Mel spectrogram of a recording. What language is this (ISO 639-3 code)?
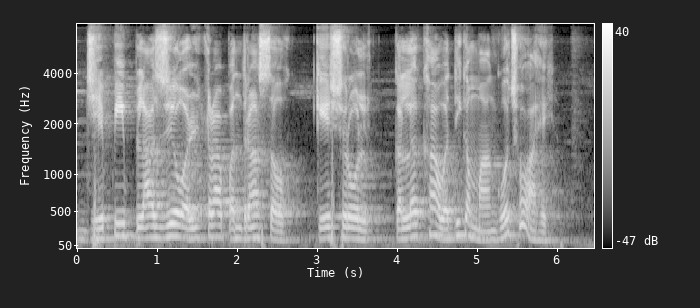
snd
